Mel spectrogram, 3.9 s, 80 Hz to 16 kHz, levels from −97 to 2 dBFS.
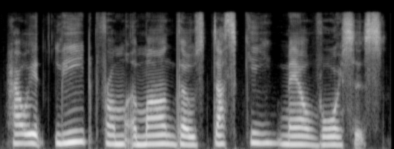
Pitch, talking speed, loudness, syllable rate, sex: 215 Hz, 135 wpm, -15 LUFS, 3.8 syllables/s, female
